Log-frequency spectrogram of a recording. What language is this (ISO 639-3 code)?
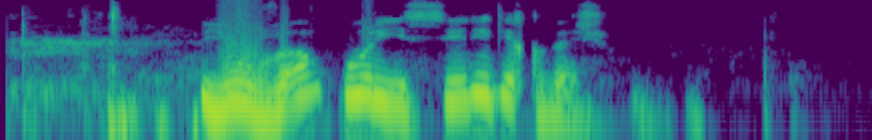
kab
